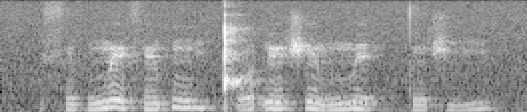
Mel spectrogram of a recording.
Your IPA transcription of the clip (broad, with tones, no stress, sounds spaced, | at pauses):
s ĩ˧ p ŋ͡m ẽ˥˨ s ẽ˧˥ p ŋ i˥˨ ǃʼ ɤ˧˥ ɗ ẽ˧˥ ʃ ẽ˥˨ mː e˥˨ tː ĩ˧ ʃ i˧˥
